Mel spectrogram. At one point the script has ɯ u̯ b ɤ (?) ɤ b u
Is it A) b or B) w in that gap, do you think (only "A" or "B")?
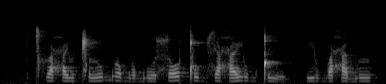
A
